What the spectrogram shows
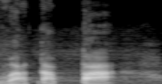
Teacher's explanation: Observem que o pá é um som aberto. A sílaba fica com o som aberto, não fica com o som fechado.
